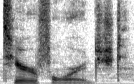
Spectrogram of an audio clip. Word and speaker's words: TyrForged: If you're like Savage and want to know how to pronounce it, it's just Tear Forged. Like tears, Tear Forged.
